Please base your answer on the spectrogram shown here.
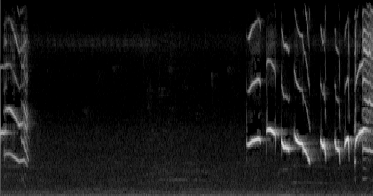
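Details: Oriental magpie-robin song meant to restart a silent bird: one brief whistled fragment, several seconds of quiet, then a fast, varied sequence of sweet slurred whistles and sharp chips.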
